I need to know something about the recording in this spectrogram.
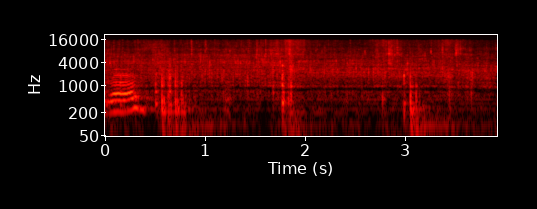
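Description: Dry rice pours into a pan with a light rattle.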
